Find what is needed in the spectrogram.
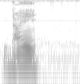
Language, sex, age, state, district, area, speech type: Hindi, male, 30-45, Uttar Pradesh, Azamgarh, rural, read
